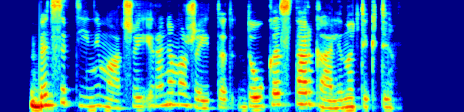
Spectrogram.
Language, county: Lithuanian, Klaipėda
